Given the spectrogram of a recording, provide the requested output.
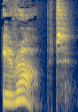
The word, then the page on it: erupt: British English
